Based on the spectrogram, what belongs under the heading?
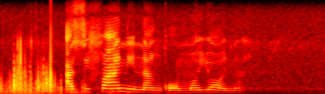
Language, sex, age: Xhosa, female, 20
